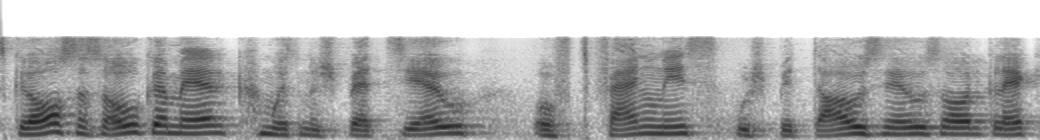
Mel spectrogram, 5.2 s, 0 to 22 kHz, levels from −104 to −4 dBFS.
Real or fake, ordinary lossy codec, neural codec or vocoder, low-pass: fake; none; codec, 16 kHz, 0.5 kbps, X-Codec, WavLM features, trained on Multilingual LibriSpeech; 7.2 kHz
